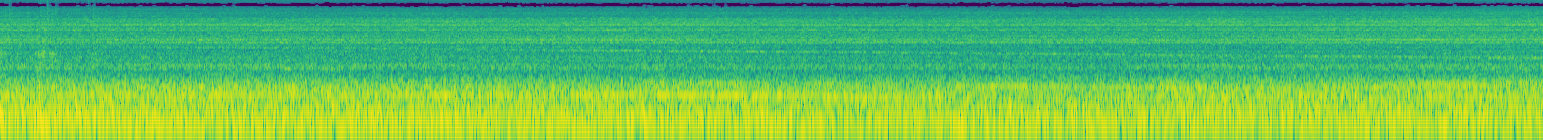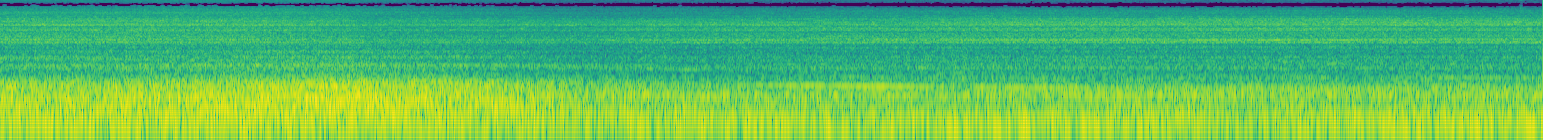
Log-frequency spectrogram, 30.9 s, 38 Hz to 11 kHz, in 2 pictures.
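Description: Boeing 757-200's jet engines running at low power as the airliner taxis, heard inside the cabin over the wing: a steady low rumble with faint engine tones sliding slowly down in pitch. The noise eases a little about two-thirds of the way through.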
